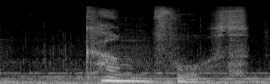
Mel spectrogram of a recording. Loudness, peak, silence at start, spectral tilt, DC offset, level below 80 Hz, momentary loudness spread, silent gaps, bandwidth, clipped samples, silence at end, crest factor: -23 LUFS; -8 dBFS; 0 s; -5.5 dB/octave; under 0.1%; -36 dBFS; 17 LU; none; 16 kHz; under 0.1%; 0 s; 16 dB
